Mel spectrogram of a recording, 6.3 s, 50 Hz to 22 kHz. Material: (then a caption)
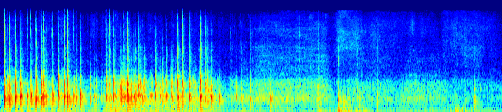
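Plastic. Long fingernails tap and scratch the side and paper labels of a large 3 L clear plastic jug, mostly full of olive oil. A rapid, uneven run of dull, short, mid-pitched taps fills the first few seconds, then fades into quieter scratching and a few scattered soft taps.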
